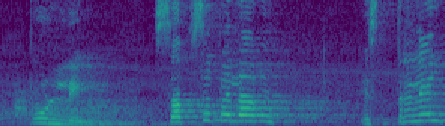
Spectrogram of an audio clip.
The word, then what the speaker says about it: पुल्लिंग: इसमें न रे है, इसका रे निकलने का यह है कि इसमें द्वितीय व्यंजन आ जाता है, जिससे कि लिंग में, पुल्लिंग में इसका साउंड में लोग रे का उच्चारण कर लेते हैं, जो कि सर्वदा गलत है। तो इसका सही उच्चारण है पुल्लिंग।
